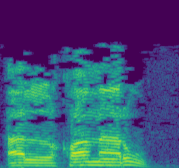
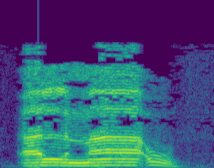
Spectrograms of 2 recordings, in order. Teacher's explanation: seluruh contoh-contoh yang ada dalam al-huruful qamariyah, alif lamnya jelas terdengar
